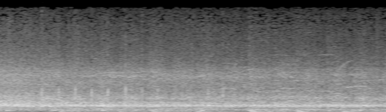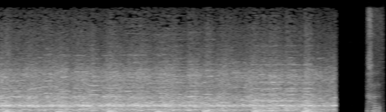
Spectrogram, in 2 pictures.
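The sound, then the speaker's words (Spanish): A huge crowd in Cuéllar roars and shouts together the festive battle cry "Cuellaranos, a por ellos" to open the fiestas in honor of Nuestra Señora del Rosario, with cheering voices blending into a dense wall of noise before cutting off abruptly near the end. “Así explotaba Cuéllar en fiestas con ese grito de cuellaranos a por ellos para iniciar las fiestas en honor a Nuestra Señora del Rosario”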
